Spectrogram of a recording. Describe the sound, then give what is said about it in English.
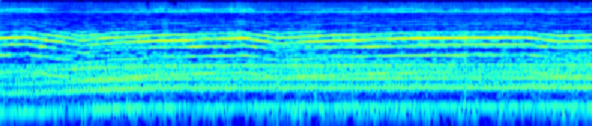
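A car engine revs hard as its supercharger and emergency speed gear kick in, giving a continuous high whine that dips briefly in pitch a couple of times over a steady low rumble, loud and unbroken throughout. “I'm going to kick in the supercharger and the emergency speed gear.”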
